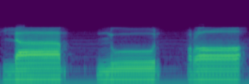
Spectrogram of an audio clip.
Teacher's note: زبان کا کنارہ اوپر والے دونوں دانتوں کے مسوڑوں سے جب لگے گا تب یہ تینوں حروف ادا ہوں گے اور ان تینوں حروف کو طرفیہ کہتے ہیں.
